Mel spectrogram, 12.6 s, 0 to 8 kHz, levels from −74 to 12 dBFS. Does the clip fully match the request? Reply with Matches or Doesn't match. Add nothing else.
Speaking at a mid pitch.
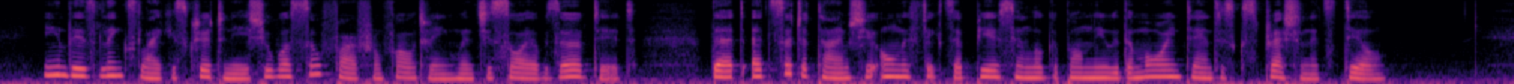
Matches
